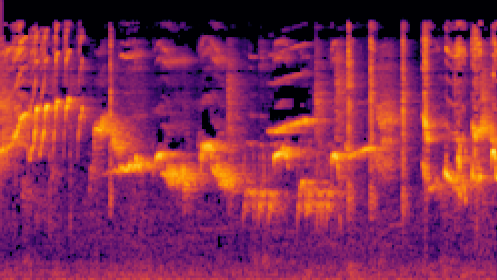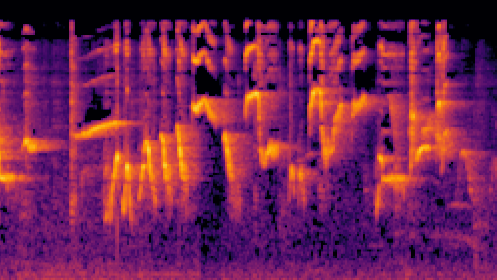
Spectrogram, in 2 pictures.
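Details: White-rumped shama singing a long contest bout, tail-flicking and changing voices: dense tumbling whistles, chattering trills and sharp clicks in quick succession, rising and falling throughout.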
